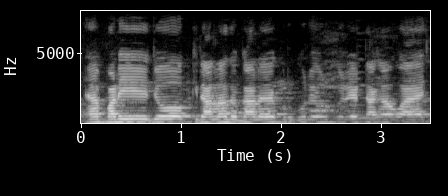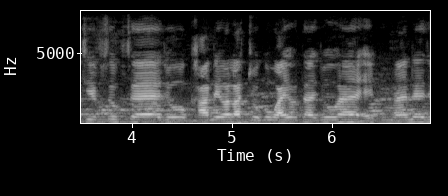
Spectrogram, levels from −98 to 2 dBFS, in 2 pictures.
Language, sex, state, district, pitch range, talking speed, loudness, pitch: Hindi, male, Bihar, Vaishali, 175-185 Hz, 165 wpm, -22 LUFS, 180 Hz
